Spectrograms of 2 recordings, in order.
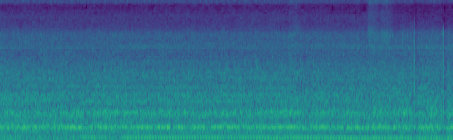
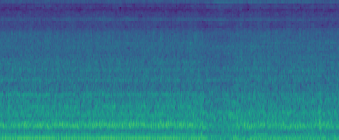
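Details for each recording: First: Fiat Doğan idling after MAF sensor cleaning: steady even idle with smooth low hum, no misses or knocks; engine running healthy. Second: Car idling as the MAF (mass airflow) sensor connector is unplugged: idle starts steady, then dips, rises and wavers as the engine hunts on its own before settling back to normal.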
